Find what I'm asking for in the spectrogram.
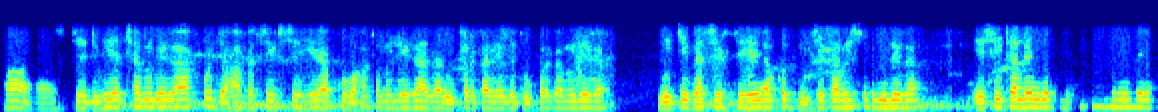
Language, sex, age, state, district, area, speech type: Hindi, male, 30-45, Uttar Pradesh, Jaunpur, rural, conversation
